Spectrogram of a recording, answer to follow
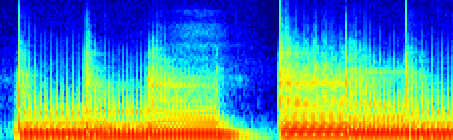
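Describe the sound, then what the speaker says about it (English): Bass guitar run through a gritty Logic distortion plugin plays loud sustained distorted notes, two phrases separated by a brief pause, with no voices. "And what I do is I put it through a distortion plugin."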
